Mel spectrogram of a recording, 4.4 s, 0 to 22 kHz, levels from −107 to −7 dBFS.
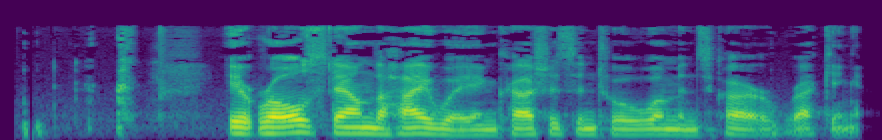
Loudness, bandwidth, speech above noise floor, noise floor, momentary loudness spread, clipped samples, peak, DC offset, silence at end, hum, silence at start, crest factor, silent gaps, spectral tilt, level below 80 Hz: -23 LUFS; 11.5 kHz; 29 dB; -51 dBFS; 20 LU; under 0.1%; -4 dBFS; under 0.1%; 0.1 s; none; 0.2 s; 20 dB; none; -5 dB/octave; -70 dBFS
